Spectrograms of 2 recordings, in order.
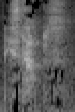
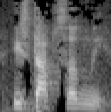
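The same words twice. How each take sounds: First: Hushed suspense whisper; whispering the pause before the reveal. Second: Said in the usual way. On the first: A narrator's reading. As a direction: drop to a breath for the dramatic pause.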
